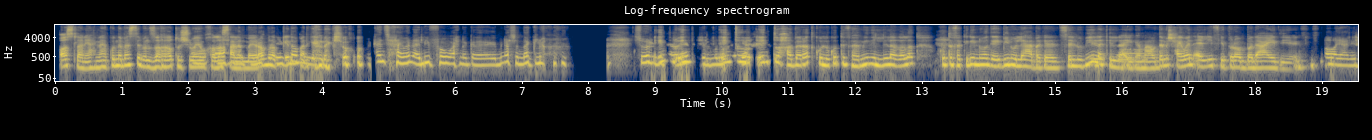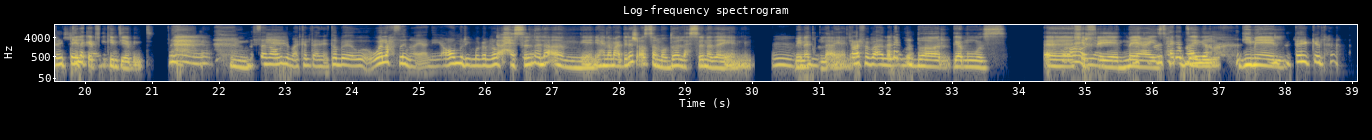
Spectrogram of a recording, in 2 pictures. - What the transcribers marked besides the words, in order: laughing while speaking: "ناكله"; chuckle; chuckle; chuckle; unintelligible speech; chuckle; unintelligible speech; unintelligible speech; unintelligible speech; distorted speech; chuckle
- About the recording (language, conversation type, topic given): Arabic, unstructured, إيه أحلى مغامرة عشتها في حياتك؟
